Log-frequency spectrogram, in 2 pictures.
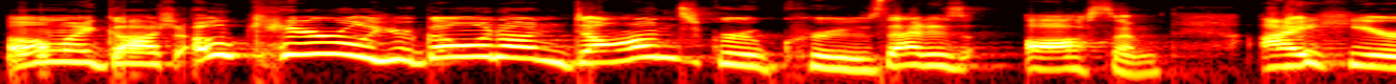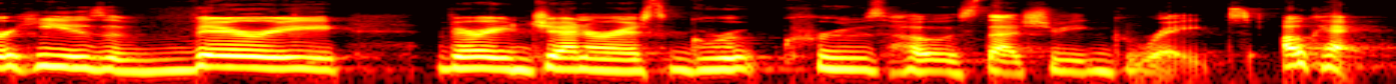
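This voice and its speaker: A woman in her forties with a high, bright-pitched voice hosts a live stream, chatting casually with viewers. She reads their comments aloud and answers each one, bubbly and full of quick asides. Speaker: host of a live cruise Q&A.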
